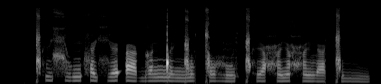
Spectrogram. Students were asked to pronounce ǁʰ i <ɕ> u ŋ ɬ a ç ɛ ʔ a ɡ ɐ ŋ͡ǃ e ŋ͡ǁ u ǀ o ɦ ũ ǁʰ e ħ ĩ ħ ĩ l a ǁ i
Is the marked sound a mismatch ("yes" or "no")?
no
